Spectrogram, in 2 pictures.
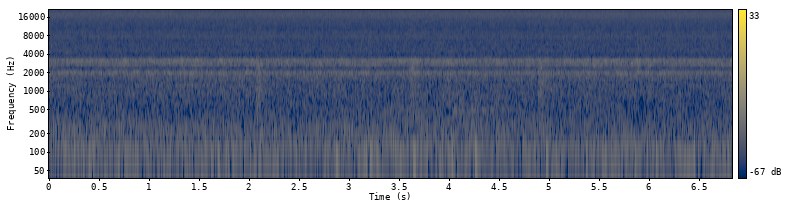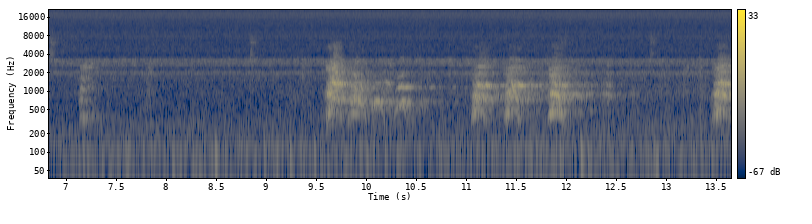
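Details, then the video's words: A dog, recorded 2/6/2024 at 6:02 pm, is quiet at first under a constant low hum. A single bark comes near the seventh second, then a burst of several loud barks in the last four seconds. "Barking Dog"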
